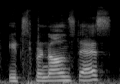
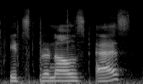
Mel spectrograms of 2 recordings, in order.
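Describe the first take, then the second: Both takes have the same delivery.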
